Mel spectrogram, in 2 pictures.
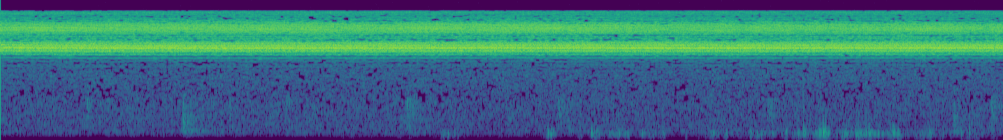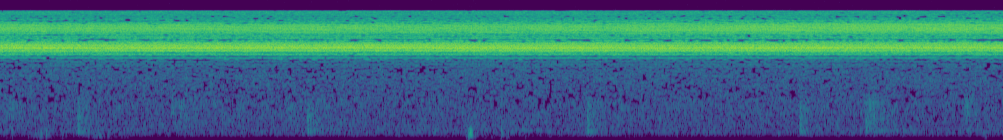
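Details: South African bushveld at real time, with a Christmas beetle (Anoplognathus) giving a relentless shrill drone in layered high tones, while a low rumbling rustle rises briefly in the middle beneath it.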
